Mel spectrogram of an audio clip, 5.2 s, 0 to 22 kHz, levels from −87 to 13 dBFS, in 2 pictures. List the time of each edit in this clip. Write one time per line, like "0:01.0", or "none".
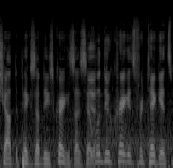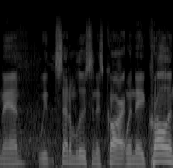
0:01.4
0:03.2
0:04.5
